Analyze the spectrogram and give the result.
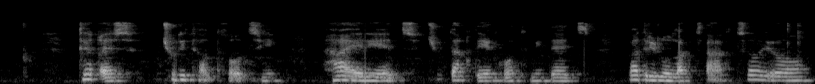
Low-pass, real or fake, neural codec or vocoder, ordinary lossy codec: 7.2 kHz; real; none; Opus, 32 kbps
